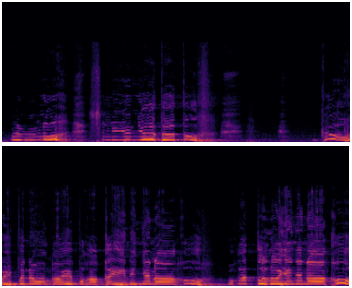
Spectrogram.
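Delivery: high, whimpering, scared voice; frightened mouse. Acted. Tiny mouse hearing the lion, whimpering high with fear. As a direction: tremble as the lion comes.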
